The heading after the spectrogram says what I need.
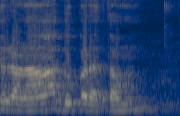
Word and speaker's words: रणादुपरतं: थोड़ा उच्चारण के बारे में देख लेते हैं इसमें कि भयाद रणादुपरतम, ये रतम के बाद में अम बोल रहे हैं हम और यहाँ माँ आ रहा है, इसलिए अम ही बोलना पड़ेगा।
